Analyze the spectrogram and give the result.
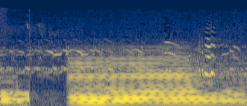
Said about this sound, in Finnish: Todellakin, ja siis sumutorvi, se tekee aina silleen hyvän säväyksen. Huomaa, että me ollaan Helsingissä.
